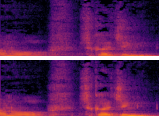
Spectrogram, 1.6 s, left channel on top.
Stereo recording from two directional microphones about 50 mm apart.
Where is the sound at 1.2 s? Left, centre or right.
Right.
